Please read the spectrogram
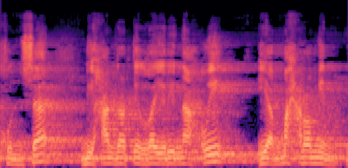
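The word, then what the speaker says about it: محرم: bihadrati ghairi nahwi ya mahramin. Ini bacanya mahram ya, bukan muhrim. Kalau muhrim orang lagi ihram ya, kalau mahram ya yang masih saudara ya itu.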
